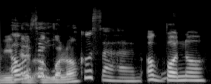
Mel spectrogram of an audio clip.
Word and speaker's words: Ogbono: Ogbono, not lo. Oh, wait. Is it Ogbono soup?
